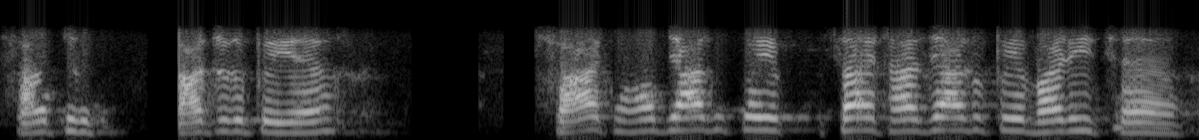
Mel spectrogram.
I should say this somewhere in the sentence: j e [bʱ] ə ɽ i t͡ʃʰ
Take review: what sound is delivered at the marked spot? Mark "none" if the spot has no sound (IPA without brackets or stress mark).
bʱ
